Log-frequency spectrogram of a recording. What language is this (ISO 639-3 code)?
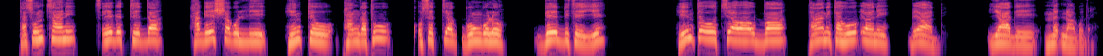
dwr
